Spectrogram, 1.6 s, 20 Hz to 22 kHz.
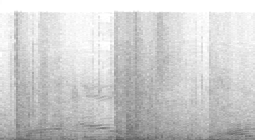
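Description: Rapid gunfire in a Red Dead Redemption 2 shootout, loud bursts of shots crackling throughout with a heavier blast midway, under tense in-game dialogue and distant shouting.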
